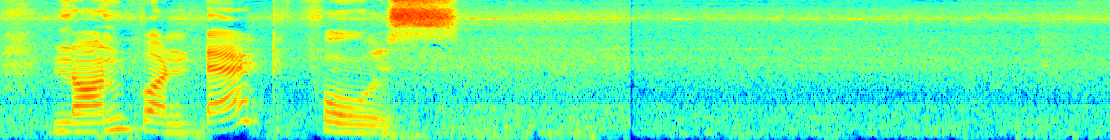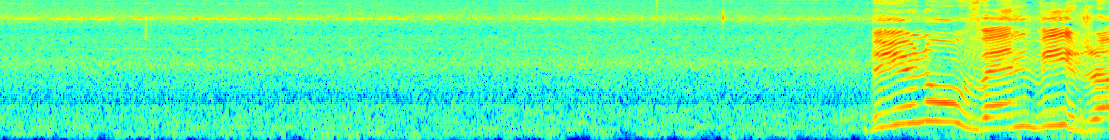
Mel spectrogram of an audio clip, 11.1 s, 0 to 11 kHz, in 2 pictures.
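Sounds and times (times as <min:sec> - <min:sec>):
woman speaking: 0:00.3 - 0:02.4, 0:09.9 - 0:11.0.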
